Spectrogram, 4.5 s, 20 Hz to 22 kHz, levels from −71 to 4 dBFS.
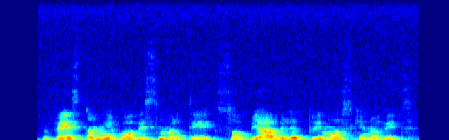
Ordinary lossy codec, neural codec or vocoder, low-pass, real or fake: none; none; none; real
